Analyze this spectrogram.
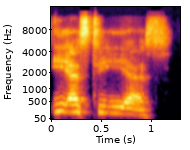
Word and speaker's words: Estes: anybody uh please hold is there like a pronunciation thing on this baseball reference page uh let's see it's e-s-t-e-s um what's spelling of Sean WN okay yeah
